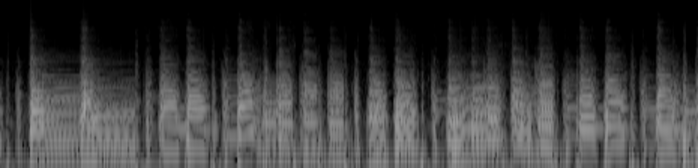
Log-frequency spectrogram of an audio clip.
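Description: Direct-input (DI) electric guitar track from a pop punk multitrack session playing back a rhythmic picked riff. It has a clean, close, unamplified tone, with a steady stream of note attacks.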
